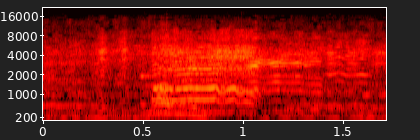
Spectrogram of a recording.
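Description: Goats bleat in a short, wavering cry that rises and falls, close and fairly clear over a faint farmyard background.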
